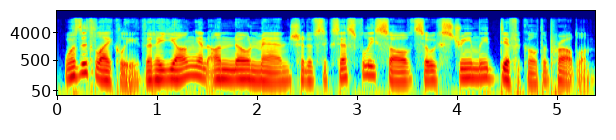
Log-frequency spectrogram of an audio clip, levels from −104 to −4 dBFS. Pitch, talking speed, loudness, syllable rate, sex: 120 Hz, 200 wpm, -18 LUFS, 5.9 syllables/s, male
